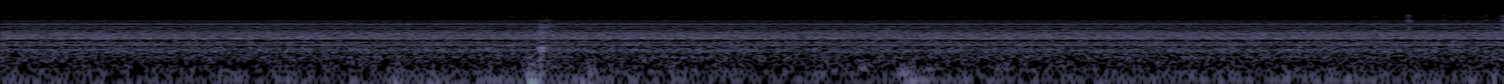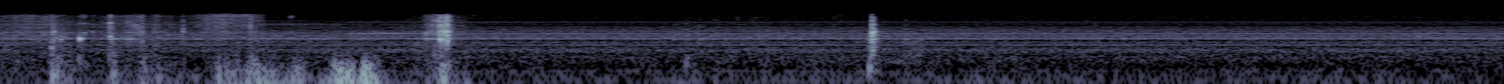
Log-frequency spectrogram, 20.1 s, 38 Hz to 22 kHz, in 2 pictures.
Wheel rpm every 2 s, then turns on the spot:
0, 0, 0, 0, 0, 0, 0, 0, 0, 0.
none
